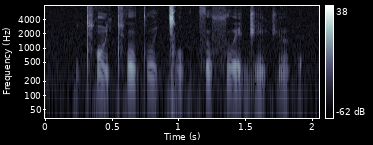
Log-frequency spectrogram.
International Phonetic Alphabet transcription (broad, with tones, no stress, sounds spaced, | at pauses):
cʰ ɔ̃˥˩ cʰ o˥˩ tʷ i˥˩ ɡ͡ǀ ɔ̃˥˩ ʔ t͡s ə˥˩ sʷ e˥˩ d͡ʒ ẽ˩˧˩ t͡ʃ ə̃˩˧˩ ʔ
